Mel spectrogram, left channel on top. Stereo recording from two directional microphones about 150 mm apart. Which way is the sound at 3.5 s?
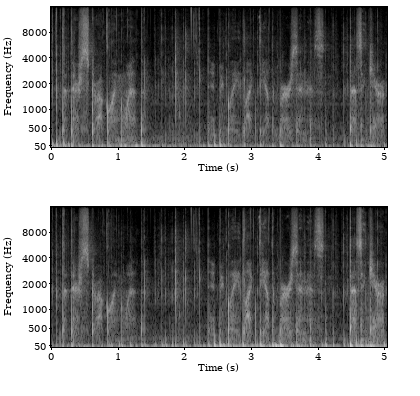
20° right (ahead or behind).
